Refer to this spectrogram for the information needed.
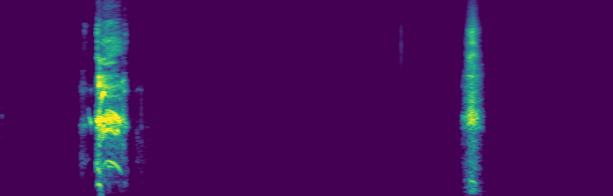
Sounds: Sneeze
